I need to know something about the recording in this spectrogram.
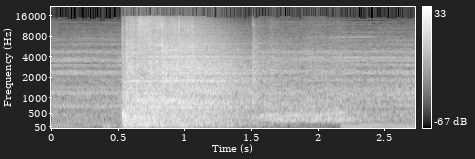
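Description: A single heavy, sudden bang on a door rings out loudly and fades slowly, followed by a fainter knock about a second later. No one speaks.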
